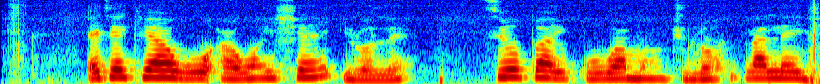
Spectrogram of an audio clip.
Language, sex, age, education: Yoruba, female, 30-45, tertiary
